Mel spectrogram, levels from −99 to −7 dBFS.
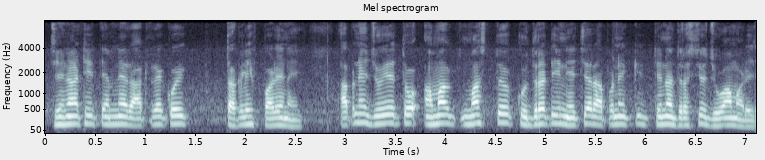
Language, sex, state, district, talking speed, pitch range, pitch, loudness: Gujarati, male, Gujarat, Valsad, 170 wpm, 145-170 Hz, 160 Hz, -17 LUFS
